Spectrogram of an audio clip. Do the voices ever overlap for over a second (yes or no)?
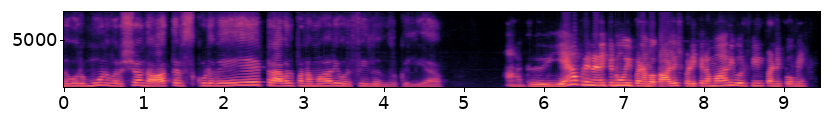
no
